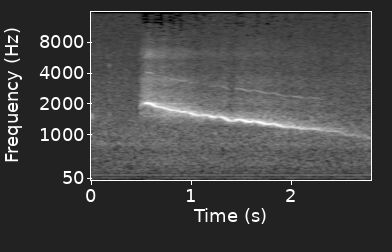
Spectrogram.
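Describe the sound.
A person whistles a single long, steadily falling tone imitating a cartoon bomb dropping through the air, like in old Bugs Bunny cartoons, starting high and sliding lower for about two seconds, fairly loud.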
